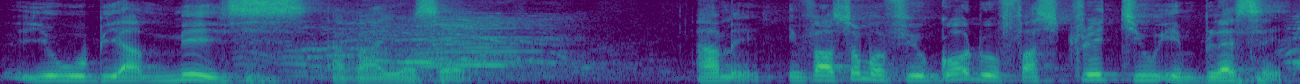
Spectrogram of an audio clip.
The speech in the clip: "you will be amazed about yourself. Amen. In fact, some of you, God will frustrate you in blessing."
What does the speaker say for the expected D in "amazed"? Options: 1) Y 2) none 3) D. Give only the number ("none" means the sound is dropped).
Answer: 2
